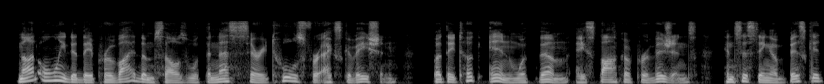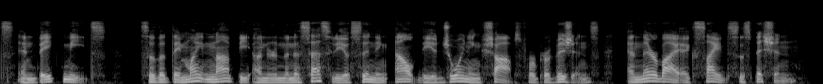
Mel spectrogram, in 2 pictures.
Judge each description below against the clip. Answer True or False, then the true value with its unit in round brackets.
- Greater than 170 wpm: True (180 wpm)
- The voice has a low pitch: True (110 Hz)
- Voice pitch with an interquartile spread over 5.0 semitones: True (5.5 semitones)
